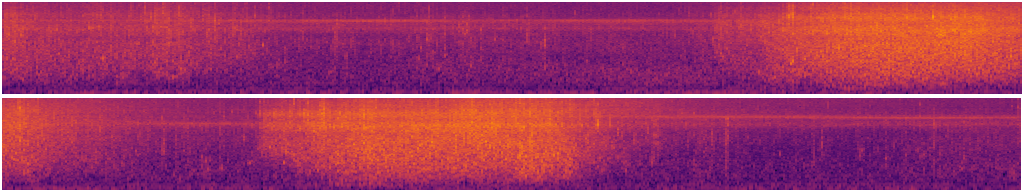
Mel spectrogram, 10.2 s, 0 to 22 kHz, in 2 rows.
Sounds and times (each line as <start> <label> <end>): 0.0 waves 10.1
